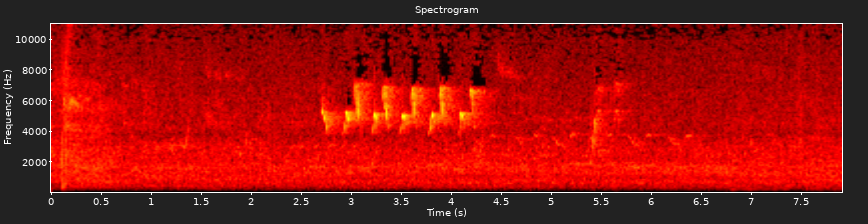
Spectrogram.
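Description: A small bird calling: a quick run of about eight high, rising chirps about three seconds in, then one more a second later, over a steady outdoor background hiss.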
